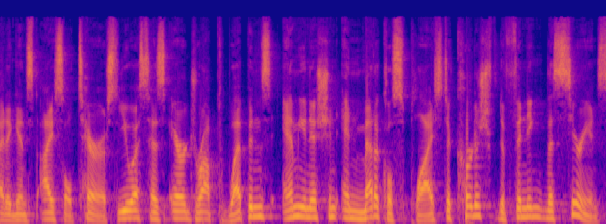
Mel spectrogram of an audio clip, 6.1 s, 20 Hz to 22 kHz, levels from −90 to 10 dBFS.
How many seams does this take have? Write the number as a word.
two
